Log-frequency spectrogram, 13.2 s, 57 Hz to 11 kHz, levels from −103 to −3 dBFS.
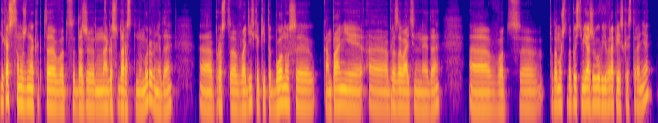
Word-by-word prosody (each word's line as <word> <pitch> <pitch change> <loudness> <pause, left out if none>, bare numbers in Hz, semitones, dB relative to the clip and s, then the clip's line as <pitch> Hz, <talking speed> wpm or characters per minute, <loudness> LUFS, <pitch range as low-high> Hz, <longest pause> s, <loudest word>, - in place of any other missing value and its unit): Мне 140 - -3
кажется, 165 -2 +5
нужно 130 -1 +3
как-то 120 -1 +3
вот 115 0 -1
даже 115 0 +1
на 115 0 +1
государственном 115 -2 0
уровне, 140 -9 +2
да, 110 +6 -3 0.5
а, 110 -2 0
просто 120 0 -1
вводить 115 +4 -1
какие-то 125 -2 -3
бонусы, 125 -1 +2
компании, 115 0 +1
а, 115 -3 -2
образовательные, 110 -1 0
да. 115 +5 -3 0.6
А 110 -1 +2
вот, 110 0 -5 0.2
э, 115 -1 -5 0.2
потому 125 +1 -1
что, 130 +2 -9
допустим, 135 -1 -1
я 130 0 +7
живу 130 +1 +2
в - - -4
европейской 125 -1 0
стране, 125 +11 -5
120 Hz, 135 wpm, -23 LUFS, 115-125 Hz, 0.6 s, я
